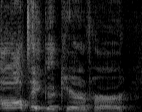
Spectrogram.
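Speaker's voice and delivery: ordinary talk, nothing marked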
